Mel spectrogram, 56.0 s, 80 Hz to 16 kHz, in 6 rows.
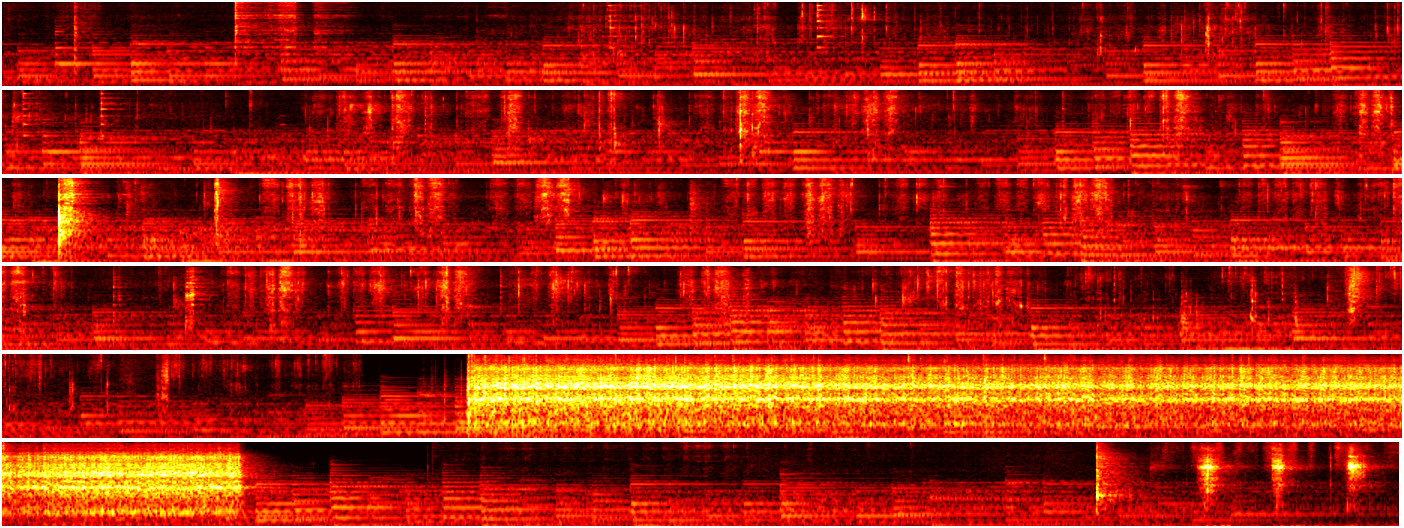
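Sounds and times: background music: 0:00.0 - 0:55.9
electric chopper mincing meat: 0:40.4 - 0:48.4
knife slicing on wooden board: 0:54.0 - 0:55.9.

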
